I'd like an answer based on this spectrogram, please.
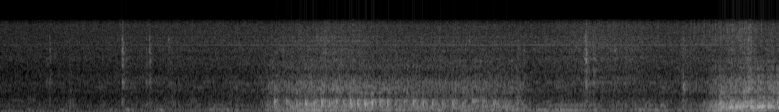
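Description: Jeep Wrangler Rubicon's engine idling, then pulling under load twice: from about three seconds in and, louder, near the end. The Jeep is stuck, bottomed out on a dirt mound.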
